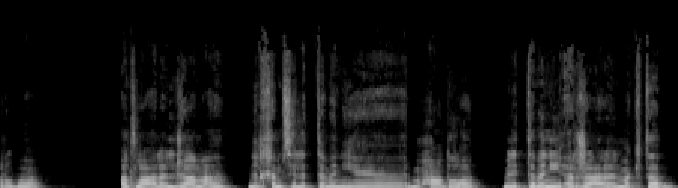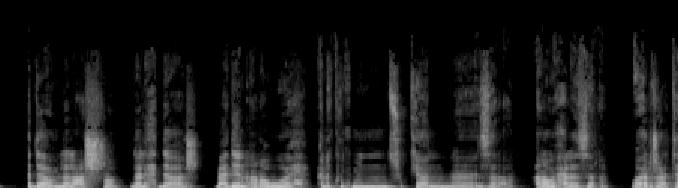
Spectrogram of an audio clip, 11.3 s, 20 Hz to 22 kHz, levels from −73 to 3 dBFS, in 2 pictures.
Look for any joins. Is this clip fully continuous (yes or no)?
no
